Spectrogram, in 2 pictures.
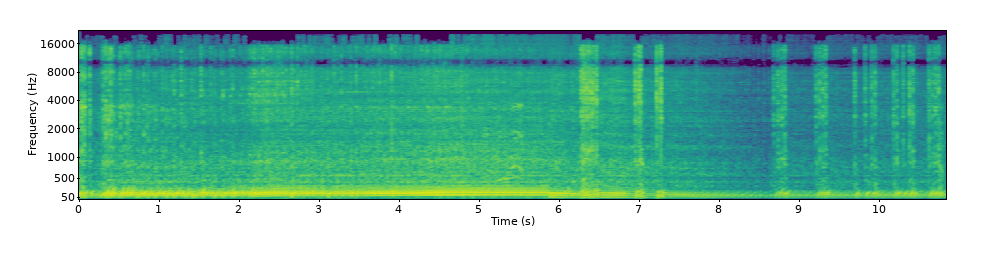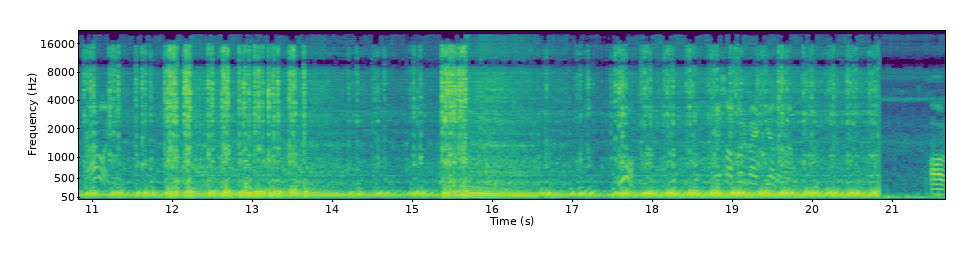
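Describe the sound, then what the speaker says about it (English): A Farmall Super C tractor engine in neutral runs loud and close, idling with a rough clatter, then revving up and dropping back several times in uneven bursts. "Tractor's in neutral, it's in idle."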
